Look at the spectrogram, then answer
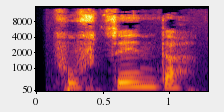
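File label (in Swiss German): "fufzehnta", Alsatian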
